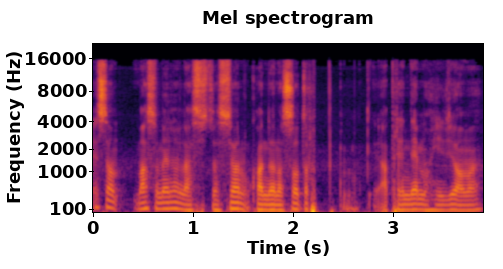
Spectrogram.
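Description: A man's fairly low voice with a German accent and ordinary pitch variation. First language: German (speaking Spanish). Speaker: podcast host and language teacher. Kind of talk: educational monologue. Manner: halting, with many fillers and repetitions.

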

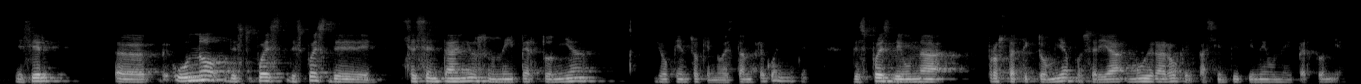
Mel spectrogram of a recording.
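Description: A man talks at a fairly slow pace in a dark, mellow tone. His pitch is medium, with ordinary variation. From Belgium. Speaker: pelvic floor physiotherapist. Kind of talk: professional interview. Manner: halting, frequent repetitions.

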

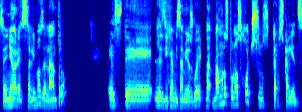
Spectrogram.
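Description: An ordinary speaking voice from a man, fairly high in pitch, at a moderate pace, with big swings in loudness and a dry, close sound with no echo. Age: 30s. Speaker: radio host and TV presenter. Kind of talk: casual interview chat. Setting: recording booth.

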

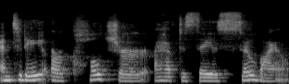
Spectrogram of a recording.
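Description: With an unremarkable speaking voice, a woman talks fairly low in pitch and with ordinary pitch variation. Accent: American. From US Southwest (Phoenix, Arizona). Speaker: actress and author. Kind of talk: casual interview.

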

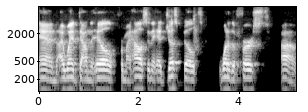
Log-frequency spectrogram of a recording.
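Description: This man has an American accent and a fairly low pitch. His tone is bright and sharp against a quiet background. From New England, Boston. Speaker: business coach. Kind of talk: podcast interview. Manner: fast talker.

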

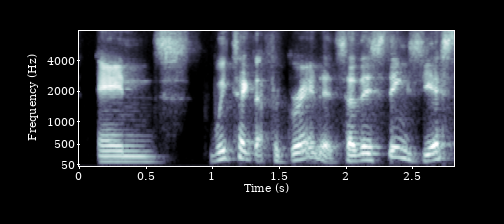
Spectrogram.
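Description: On a very clean recording with a silent background, a man with an Australian accent talks at a fairly quick pace with lively intonation. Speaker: financial business co-founder and property investor. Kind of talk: casual interview chat.

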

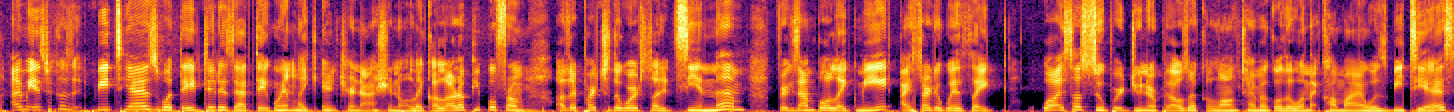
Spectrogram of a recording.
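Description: A woman talks at a fairly quick pace in a normal speaking voice. Her pitch sits in the medium range and varies an ordinary amount. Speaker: podcast co-host. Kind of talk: casual chat.

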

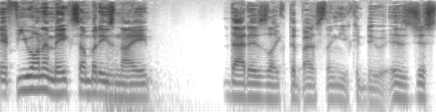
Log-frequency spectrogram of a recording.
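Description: Speaking with a Canadian accent, a man uses a fairly low pitch at a moderate pace in a very clean recording with a silent background. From Canada. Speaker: podcast co-host. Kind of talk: casual chat. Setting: studio. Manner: animated.

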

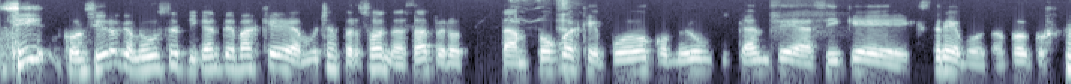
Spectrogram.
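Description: A man speaks at a fairly quick pace in an ordinary speaking voice. His pitch is fairly high and his loudness very even. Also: lively intonation, hardly any pauses. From Peru. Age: 20s. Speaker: entrepreneur and coach. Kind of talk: interview.

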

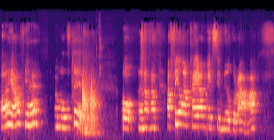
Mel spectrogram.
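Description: With a northern English accent, a woman talks at a moderate pace in a high pitch, her pitch varying in an ordinary way. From northern England. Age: 30s. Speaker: podcast guest. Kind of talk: casual chat.

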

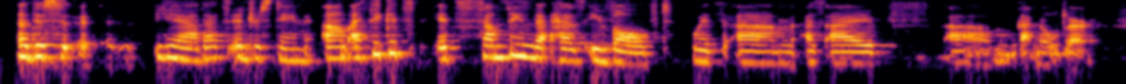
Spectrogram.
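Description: With an American accent, a woman speaks at a moderate pace in a fairly high voice with lively intonation. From Ohio, US Midwest. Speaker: finance professional, former musical theater performer. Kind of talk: casual interview.

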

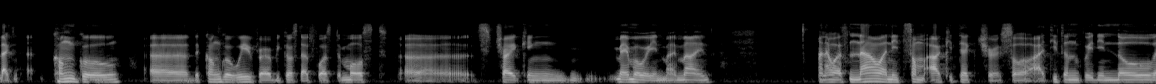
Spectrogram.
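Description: A man's fairly low, monotone voice with a French accent, flat in intonation and fairly slow. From France. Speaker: 3D environment artist. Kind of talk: interview.

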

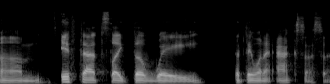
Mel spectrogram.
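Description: With a quiet background and a dry, close sound free of echo, a man speaks at a moderate pace in a very deep, low pitch. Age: 30s. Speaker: spirituality coach and author. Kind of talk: casual chat.

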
